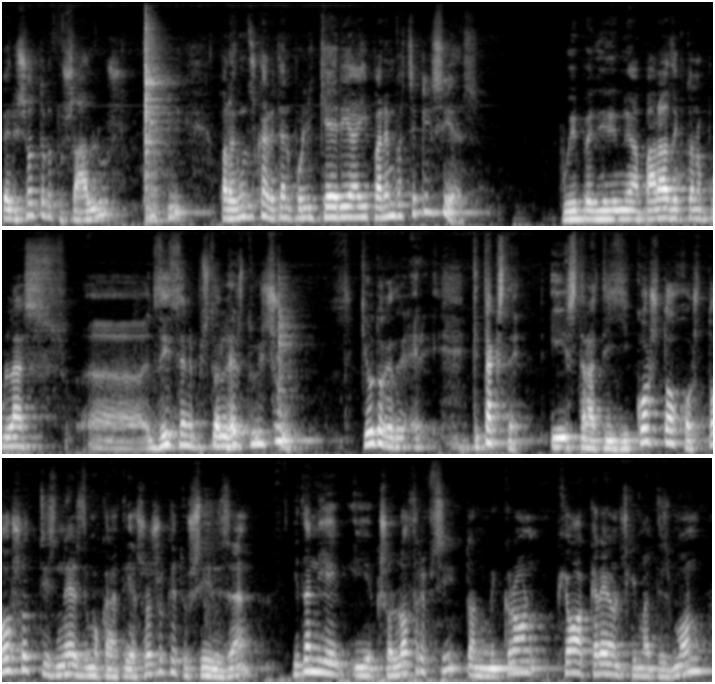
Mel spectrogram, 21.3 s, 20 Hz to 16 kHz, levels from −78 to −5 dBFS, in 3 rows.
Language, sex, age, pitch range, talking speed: Greek, male, 50-69, 125-185 Hz, 135 wpm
